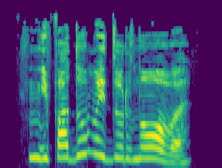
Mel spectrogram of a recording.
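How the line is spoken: Laughing. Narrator (Russian): засмеялась фрау Хильда

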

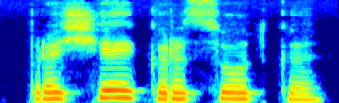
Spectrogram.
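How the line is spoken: Soft. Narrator (Russian): мягко сказал он

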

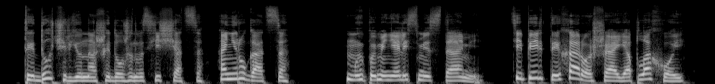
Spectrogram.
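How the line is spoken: Laughing loudly. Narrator (Russian): расхохотался он

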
